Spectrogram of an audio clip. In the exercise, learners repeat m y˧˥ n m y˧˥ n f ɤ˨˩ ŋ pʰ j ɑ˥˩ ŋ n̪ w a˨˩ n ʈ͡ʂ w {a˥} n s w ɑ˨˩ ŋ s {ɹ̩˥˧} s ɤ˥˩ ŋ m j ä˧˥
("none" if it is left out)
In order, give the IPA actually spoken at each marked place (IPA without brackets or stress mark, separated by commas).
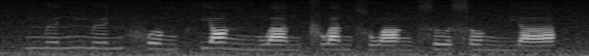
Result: a˥˩, ɹ̩˥˧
